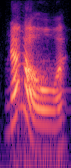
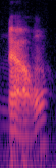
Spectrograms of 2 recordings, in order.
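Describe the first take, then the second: First: Blunt no. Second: "No." said lower and softer, understated; quiet no. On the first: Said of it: "I didn't say it like that". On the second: Refusing the boss's apology, quiet lower no. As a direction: drop the "No." low and soft. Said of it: "I said". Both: Shown as a demonstration.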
